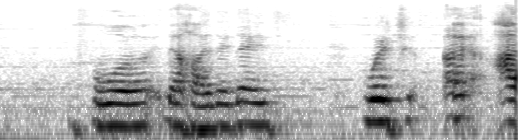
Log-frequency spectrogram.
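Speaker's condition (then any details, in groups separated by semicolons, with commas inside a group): Cerebral palsy; lifelong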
